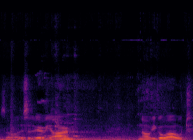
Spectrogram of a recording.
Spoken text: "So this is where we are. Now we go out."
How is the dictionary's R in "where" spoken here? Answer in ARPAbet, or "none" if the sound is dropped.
R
